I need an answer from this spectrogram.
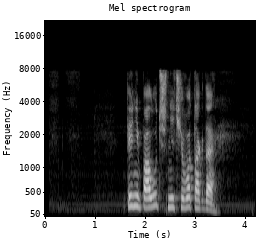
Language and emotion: Russian, neutral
